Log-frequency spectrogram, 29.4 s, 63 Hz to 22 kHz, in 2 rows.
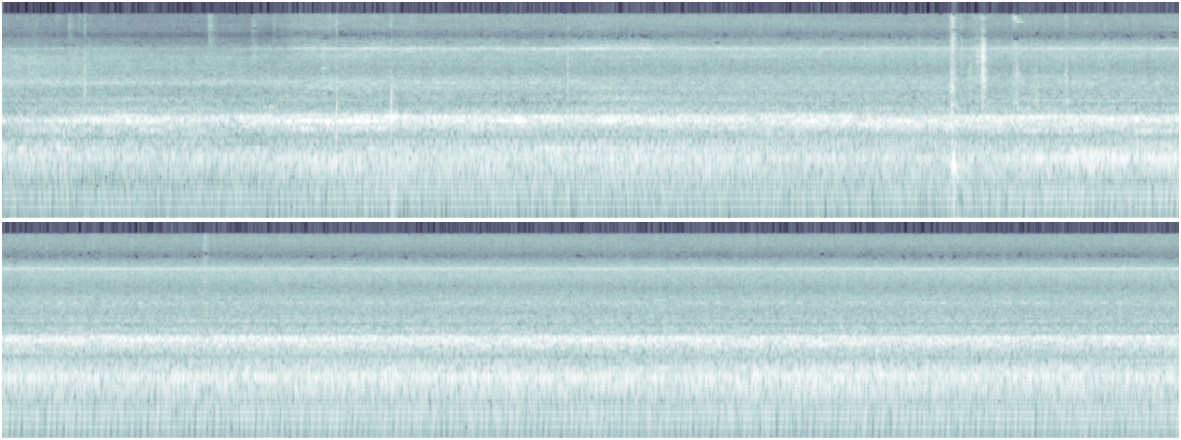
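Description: CK6432 CNC lathe running, its chuck spinning a bar against the turret tool: a steady machine hum with a high whine, and one sharp click about twelve seconds in.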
